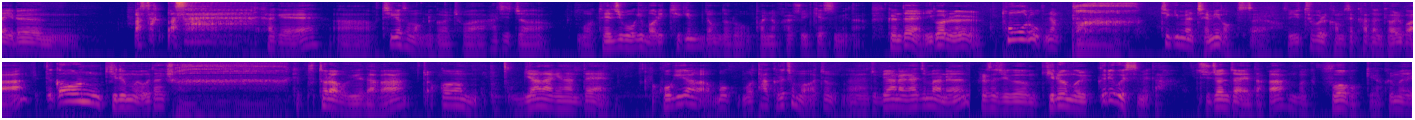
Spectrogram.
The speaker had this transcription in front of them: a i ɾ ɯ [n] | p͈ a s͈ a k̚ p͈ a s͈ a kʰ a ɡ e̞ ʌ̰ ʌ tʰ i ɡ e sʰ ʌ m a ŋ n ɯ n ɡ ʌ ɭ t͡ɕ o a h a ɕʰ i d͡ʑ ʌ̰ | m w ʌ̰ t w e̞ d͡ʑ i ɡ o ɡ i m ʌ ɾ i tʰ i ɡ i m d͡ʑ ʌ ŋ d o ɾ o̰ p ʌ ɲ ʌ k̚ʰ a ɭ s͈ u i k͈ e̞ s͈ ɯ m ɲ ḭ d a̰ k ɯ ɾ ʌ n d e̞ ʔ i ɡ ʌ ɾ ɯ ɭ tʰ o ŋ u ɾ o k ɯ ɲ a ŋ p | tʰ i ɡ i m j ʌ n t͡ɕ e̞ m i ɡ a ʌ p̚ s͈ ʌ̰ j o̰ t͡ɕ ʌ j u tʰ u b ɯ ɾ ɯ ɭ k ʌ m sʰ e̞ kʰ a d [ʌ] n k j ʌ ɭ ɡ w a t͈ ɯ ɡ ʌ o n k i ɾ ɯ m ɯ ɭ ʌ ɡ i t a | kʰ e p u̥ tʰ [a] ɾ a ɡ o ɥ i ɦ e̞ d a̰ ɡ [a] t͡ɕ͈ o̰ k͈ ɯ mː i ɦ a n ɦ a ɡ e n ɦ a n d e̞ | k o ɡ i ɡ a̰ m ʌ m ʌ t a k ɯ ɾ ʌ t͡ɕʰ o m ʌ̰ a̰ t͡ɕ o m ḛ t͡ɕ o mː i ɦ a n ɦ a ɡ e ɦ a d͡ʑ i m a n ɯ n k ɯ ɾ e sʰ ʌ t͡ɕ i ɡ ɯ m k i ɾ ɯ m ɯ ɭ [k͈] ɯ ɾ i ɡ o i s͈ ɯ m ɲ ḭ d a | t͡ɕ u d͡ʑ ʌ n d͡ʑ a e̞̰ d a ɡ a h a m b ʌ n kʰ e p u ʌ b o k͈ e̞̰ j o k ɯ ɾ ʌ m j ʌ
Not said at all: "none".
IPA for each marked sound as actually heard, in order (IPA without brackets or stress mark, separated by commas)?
n, ʌ, ʌ, a, k͈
